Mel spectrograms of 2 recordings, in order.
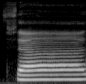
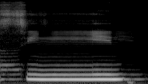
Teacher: first والا جو ہے اس میں آپ نے سیٹی کی آواز کو روکنی ہے، بہت نرمی کے ساتھ پڑھنا ہے، اور سین میں آپ نے سیٹی کی آواز کو لانا ہے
